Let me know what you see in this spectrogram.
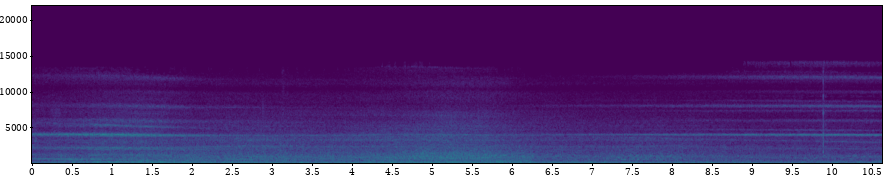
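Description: Transport for Wales Class 231 Stadler FLIRT diesel multiple unit 231008 arriving past the platform: a steady rumble of the train's wheels on the rails with a thin high-pitched whine, swelling about a second in and again midway as the carriages pass, and fading near the end.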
